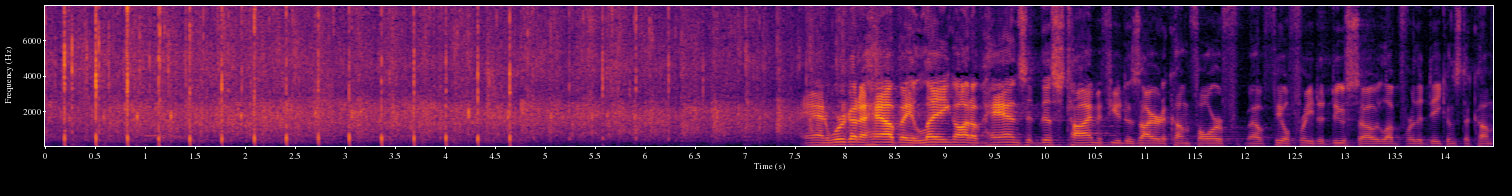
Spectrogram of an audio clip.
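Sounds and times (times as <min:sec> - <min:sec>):
audience applause: 0:00.0 - 0:08.0
speech: 0:07.6 - 0:14.4.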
